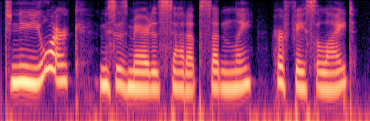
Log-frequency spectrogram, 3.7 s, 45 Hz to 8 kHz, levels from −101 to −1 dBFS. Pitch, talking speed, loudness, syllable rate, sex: 210 Hz, 180 wpm, -16 LUFS, 4.9 syllables/s, female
